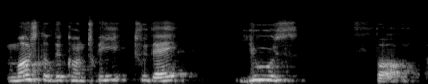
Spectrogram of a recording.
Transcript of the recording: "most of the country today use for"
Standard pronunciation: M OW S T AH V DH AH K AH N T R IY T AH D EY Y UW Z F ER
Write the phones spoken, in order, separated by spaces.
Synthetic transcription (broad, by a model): M OW S T AH V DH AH K AH N T R IY T AH D EY Y UW Z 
